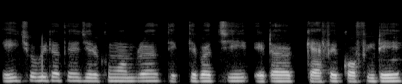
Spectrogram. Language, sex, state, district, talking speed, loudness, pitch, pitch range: Bengali, male, West Bengal, Kolkata, 165 wpm, -21 LUFS, 155 Hz, 150-160 Hz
